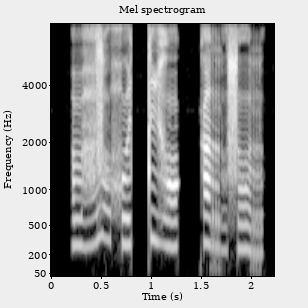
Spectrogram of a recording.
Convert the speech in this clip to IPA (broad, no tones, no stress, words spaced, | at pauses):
βa̤ zɔ̤χʷi tːiɣɔ kːaro̤sor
